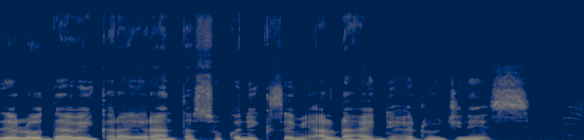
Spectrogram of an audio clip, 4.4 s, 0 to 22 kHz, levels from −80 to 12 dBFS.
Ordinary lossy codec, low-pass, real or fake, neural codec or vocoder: none; 19.8 kHz; fake; vocoder, 44.1 kHz, 128 mel bands every 256 samples, BigVGAN v2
